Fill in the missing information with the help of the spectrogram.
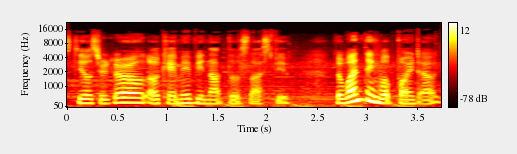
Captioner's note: phew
